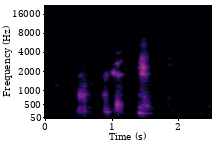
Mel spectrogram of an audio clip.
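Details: Indoor puppy pen with six Blenheim Cavalier King Charles Spaniel puppies, two girls and four boys, born March 7–8; four quick squeaky grunts and snuffles, the last one louder and higher, then quiet.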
